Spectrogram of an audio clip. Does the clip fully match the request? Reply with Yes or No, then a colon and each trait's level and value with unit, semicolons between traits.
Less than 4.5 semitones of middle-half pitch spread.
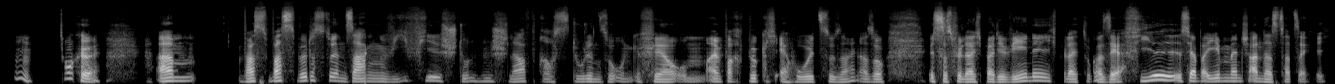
No: average, 4.8 semitones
